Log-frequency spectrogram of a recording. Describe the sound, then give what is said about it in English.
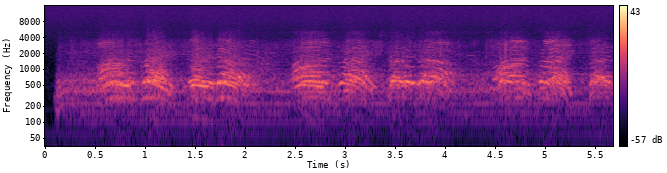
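Striking students at San Francisco State College chant in protest. Loud collective shouts come in rhythmic, repeated phrases, each burst followed by a short dip before the next. “This is the sound of dissent. Students on strike at San Francisco State College, demanding the campus be shut down.”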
